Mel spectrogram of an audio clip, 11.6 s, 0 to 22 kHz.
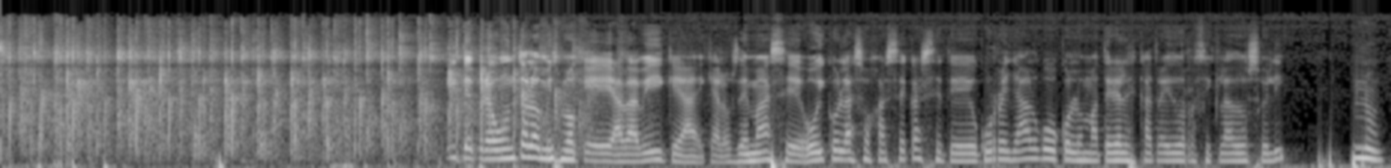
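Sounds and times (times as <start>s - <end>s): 
audience applause: 0.0s - 5.3s
speech: 3.8s - 11.5s.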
